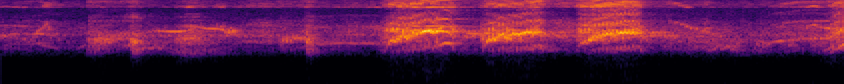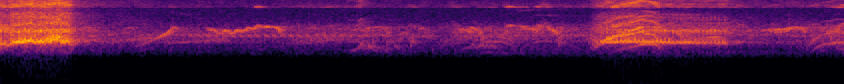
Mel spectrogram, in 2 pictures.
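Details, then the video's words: Song of the azure-winged magpie, made of rasping buzzy bursts and scattered slurred whistles, several loud harsh phrases clustered together, then a pause and another burst, over a faint continuous high tone. "Как поёт Сорока голубая (Cyanopica cyana)"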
